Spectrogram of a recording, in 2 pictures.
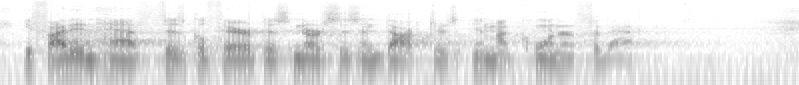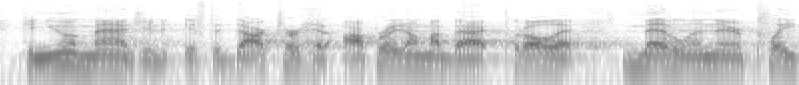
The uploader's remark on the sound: TR campus. Recorded live at The Fellowship at Two Rivers on September 19, 2021.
